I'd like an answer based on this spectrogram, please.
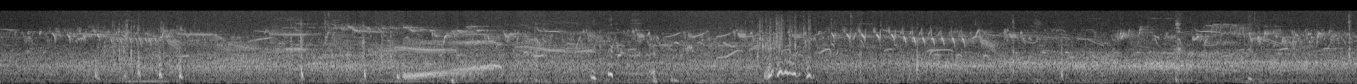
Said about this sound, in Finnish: tässä orava on havainnut sitten nämä samaiset karvat, mitä mikin päällä on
